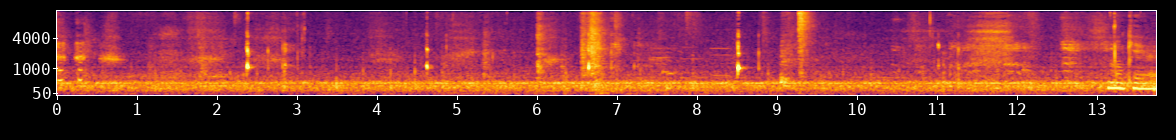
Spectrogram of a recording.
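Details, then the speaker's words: Newborn baby girl in hospital nursery hiccuping after feeding while falling asleep: several soft, brief hiccups spaced irregularly over quiet room noise. "she's got the hiccups again she gets the hiccups every time she now she's falling asleep"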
